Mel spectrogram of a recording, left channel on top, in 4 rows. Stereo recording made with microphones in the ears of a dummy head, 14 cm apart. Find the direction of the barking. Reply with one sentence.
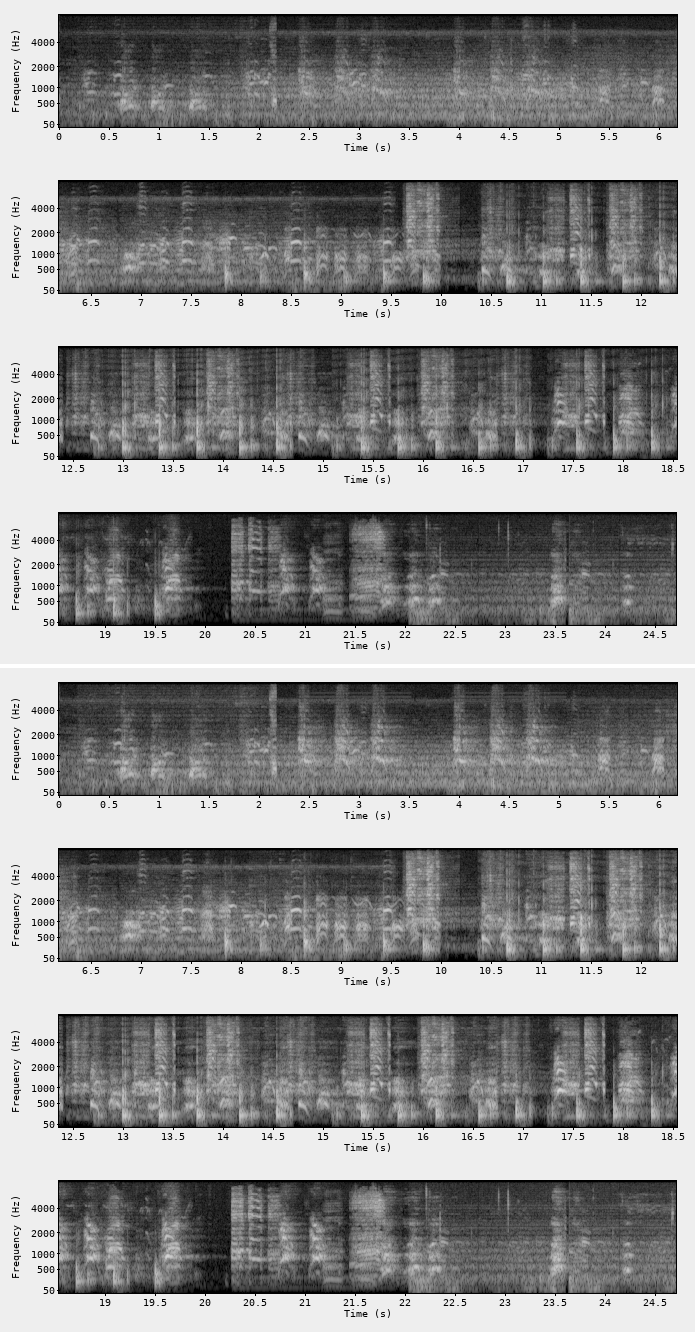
You can hear the barking on the right.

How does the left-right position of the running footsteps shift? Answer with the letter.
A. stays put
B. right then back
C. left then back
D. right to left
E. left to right
D.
